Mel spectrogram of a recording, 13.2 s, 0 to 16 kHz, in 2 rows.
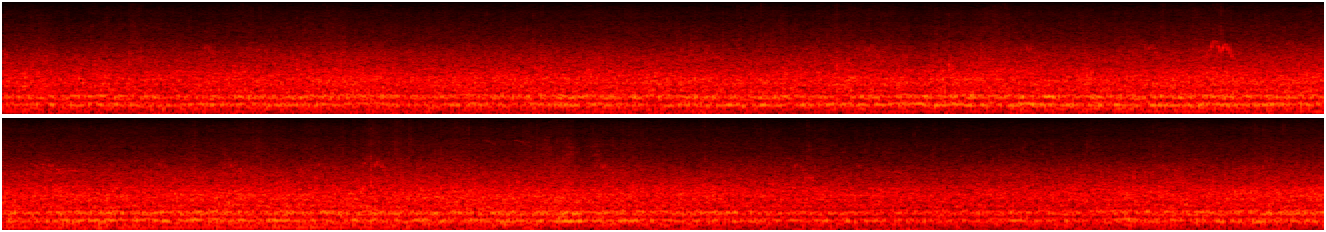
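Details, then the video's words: Honeybees flying in and out of their hive in spring as flowers bloom, a dense steady drone of countless wings humming continuously with faint brief higher chirps of a bird above the buzz. "1 Hour of a Beehive ASMR"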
